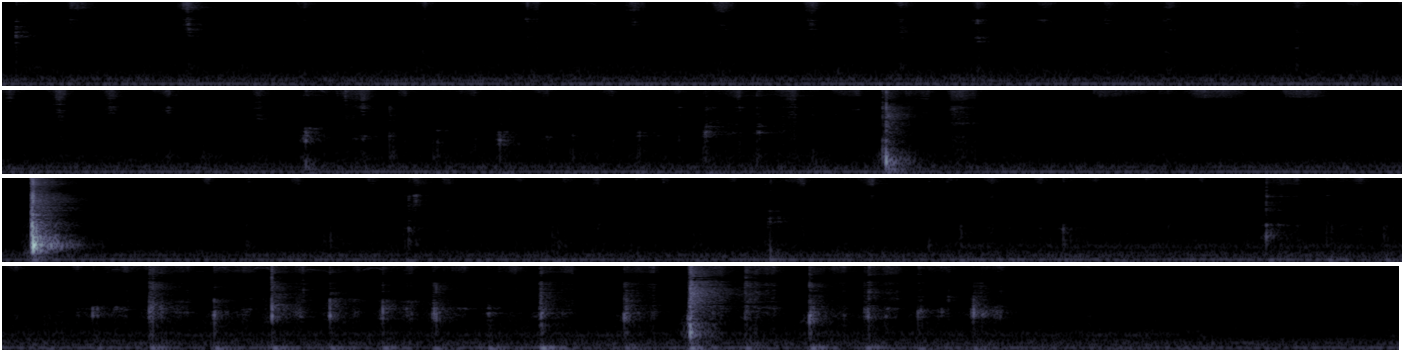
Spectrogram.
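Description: Hands pressing and patting a ball of bread dough flat on a paper-covered counter, quietly. There are a few sharp taps, the loudest about halfway through, and a run of small crackling taps near the end as the paper is handled, over a faint steady hum.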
